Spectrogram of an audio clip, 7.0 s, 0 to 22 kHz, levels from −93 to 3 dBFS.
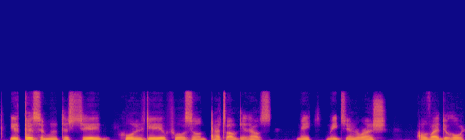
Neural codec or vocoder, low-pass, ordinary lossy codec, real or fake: codec, 16 kHz, 0.5 kbps, FreqCodec, larger model; none; none; fake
